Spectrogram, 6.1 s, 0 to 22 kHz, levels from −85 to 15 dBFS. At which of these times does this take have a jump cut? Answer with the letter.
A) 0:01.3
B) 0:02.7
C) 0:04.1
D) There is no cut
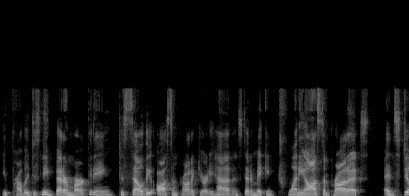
D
